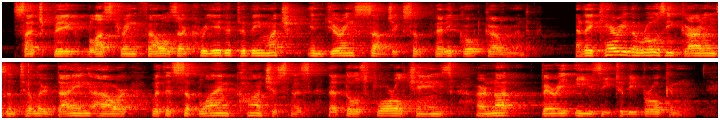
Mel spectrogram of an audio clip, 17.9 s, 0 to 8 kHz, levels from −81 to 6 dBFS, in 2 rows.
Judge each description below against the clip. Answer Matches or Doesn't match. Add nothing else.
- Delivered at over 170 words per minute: Doesn't match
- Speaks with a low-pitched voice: Matches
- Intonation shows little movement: Matches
